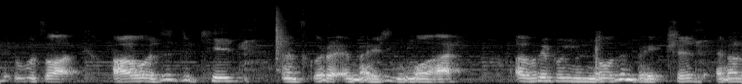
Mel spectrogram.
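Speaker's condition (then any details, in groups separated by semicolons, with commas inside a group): Cerebral palsy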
